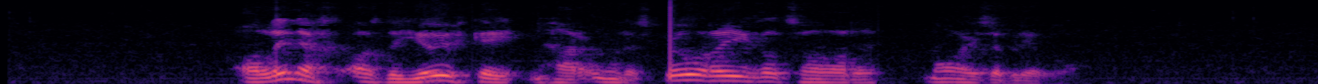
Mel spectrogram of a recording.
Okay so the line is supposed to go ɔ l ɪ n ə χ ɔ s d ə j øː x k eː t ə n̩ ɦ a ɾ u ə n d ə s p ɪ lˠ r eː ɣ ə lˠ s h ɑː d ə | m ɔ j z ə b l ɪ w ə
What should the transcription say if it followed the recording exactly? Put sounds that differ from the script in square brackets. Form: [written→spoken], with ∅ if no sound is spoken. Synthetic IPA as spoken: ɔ l ɪ n ə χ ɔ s d ə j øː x k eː t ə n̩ ɦ a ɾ u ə n d ə s p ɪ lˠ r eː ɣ ə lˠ s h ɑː d ə | m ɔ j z ə b l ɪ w ə

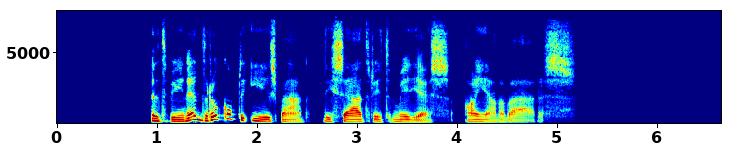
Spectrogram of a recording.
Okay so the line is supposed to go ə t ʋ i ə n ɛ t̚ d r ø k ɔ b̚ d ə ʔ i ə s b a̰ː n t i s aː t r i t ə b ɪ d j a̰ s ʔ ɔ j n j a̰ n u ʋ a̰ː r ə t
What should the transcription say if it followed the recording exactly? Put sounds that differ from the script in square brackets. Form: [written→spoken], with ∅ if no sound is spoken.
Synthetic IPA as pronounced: ə t ʋ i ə n ɛ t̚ d r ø k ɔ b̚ d ə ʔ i ə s b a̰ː n [t→d] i s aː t r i t ə [b→m] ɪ d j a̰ s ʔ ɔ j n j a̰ n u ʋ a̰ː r ə [t→s]

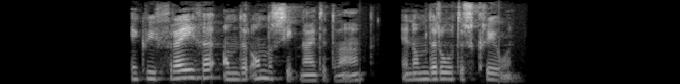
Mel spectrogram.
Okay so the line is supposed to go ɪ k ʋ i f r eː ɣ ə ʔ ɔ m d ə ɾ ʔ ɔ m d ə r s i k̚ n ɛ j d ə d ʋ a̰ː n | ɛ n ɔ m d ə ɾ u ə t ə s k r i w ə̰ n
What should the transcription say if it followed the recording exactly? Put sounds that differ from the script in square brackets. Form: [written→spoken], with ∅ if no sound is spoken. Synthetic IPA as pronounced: ɪ k ʋ i f r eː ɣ ə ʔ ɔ m d ə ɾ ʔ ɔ [m→n] d ə r s i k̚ n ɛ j [d→t] ə d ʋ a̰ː n | ɛ n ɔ m d ə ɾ u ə t ə s k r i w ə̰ n

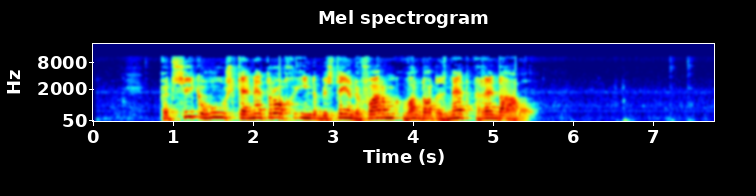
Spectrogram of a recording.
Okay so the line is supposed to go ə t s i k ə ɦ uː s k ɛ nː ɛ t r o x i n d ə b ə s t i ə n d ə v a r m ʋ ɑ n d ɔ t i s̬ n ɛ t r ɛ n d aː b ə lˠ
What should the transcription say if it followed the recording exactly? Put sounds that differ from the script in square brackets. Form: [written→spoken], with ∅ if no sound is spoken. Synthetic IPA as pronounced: ə t s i k ə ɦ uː s k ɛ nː ɛ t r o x i n d ə b ə s t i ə n d ə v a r m ʋ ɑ n d ɔ t [i→ɪ] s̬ n ɛ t r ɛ n d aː b ə lˠ

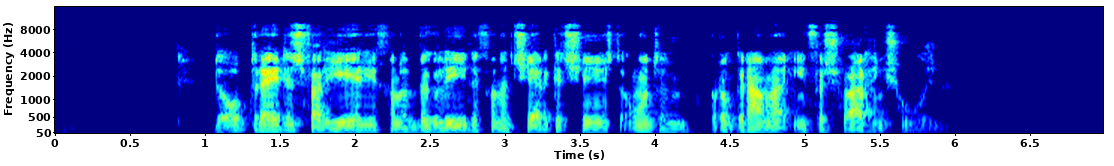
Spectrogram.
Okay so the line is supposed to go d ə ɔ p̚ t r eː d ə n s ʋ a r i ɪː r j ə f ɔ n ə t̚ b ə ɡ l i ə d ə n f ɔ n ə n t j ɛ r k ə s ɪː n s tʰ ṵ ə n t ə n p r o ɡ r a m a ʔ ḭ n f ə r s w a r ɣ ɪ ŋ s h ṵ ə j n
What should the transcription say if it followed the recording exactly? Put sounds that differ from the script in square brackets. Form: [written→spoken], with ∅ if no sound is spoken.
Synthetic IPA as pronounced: d ə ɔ p̚ t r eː d ə n s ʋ a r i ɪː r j ə f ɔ n ə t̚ b ə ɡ l i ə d ə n f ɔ n ə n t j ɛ r k ə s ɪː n s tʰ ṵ ə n t ə n p r o ɡ r a m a ʔ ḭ n f ə r s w a r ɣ ɪ ŋ s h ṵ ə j n

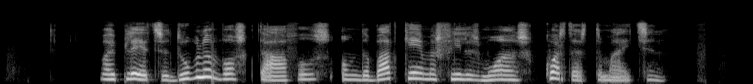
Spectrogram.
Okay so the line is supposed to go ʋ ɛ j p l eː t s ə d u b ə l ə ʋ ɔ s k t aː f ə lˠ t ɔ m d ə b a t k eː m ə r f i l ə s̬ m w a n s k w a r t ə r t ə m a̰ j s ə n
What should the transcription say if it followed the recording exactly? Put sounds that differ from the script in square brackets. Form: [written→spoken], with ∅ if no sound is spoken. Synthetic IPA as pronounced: ʋ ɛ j p l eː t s ə d u b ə l ə ʋ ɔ s k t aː f ə lˠ [t→s] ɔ m d ə b a t k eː m ə r f i l ə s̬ m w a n s k w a r t ə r t ə m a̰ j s ə n

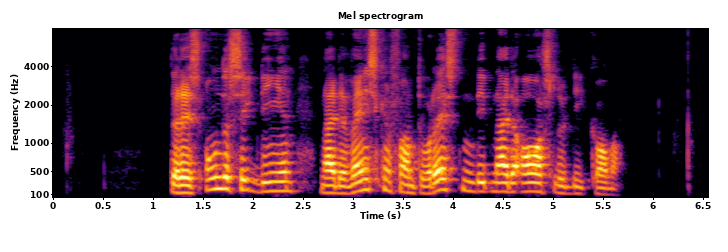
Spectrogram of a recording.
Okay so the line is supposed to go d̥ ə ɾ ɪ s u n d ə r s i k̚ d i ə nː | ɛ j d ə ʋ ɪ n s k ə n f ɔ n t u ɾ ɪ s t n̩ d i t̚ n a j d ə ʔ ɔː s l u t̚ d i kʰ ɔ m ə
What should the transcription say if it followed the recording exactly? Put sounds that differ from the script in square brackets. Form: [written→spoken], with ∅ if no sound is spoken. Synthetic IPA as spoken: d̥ ə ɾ ɪ s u n d ə r s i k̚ d i ə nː | ɛ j d ə ʋ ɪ n s k ə n f ɔ n t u ɾ ɪ s t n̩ d i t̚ n [a→ɛ] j d ə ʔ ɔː s l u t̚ d i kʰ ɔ m ə

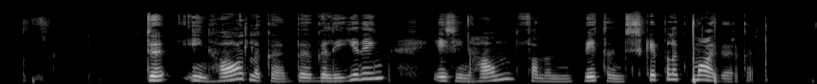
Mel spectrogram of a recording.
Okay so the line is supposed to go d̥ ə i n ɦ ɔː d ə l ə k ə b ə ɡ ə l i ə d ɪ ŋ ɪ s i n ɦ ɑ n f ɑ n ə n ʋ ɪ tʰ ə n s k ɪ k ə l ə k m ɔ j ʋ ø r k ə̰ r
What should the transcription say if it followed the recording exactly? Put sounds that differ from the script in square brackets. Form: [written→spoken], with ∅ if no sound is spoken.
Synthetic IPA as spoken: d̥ ə i n ɦ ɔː d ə l ə k ə b ə ɡ ə l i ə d ɪ ŋ ɪ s i n ɦ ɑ n f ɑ n ə n ʋ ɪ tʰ ə n s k ɪ [k→p] ə l ə k m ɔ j ʋ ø r k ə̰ r

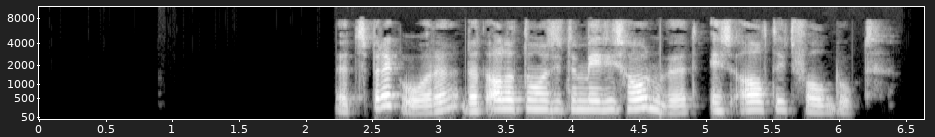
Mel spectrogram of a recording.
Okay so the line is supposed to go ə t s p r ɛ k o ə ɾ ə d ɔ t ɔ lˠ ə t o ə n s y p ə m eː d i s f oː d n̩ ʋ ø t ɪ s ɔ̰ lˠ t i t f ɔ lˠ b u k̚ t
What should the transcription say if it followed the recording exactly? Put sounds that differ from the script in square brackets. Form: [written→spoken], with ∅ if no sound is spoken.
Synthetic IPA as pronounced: ə t s p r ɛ k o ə ɾ ə d ɔ t ɔ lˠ ə t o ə n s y [p→t] ə m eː d i s [f→h] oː d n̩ ʋ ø t ɪ s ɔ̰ lˠ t i t f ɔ lˠ b u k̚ t

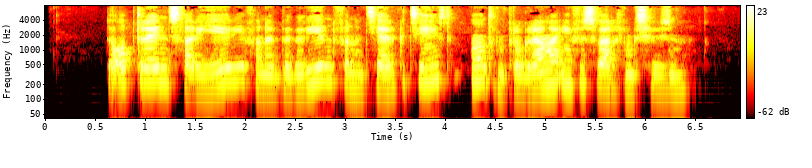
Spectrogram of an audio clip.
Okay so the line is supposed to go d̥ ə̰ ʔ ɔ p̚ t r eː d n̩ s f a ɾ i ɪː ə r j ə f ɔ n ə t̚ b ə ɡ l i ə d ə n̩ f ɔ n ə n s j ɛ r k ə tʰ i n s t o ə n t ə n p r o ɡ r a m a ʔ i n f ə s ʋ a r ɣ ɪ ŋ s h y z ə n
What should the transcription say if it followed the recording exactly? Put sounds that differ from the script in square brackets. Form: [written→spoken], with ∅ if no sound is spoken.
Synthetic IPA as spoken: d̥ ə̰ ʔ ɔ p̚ t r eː d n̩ s f a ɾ i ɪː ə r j ə f ɔ n ə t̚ b ə ɡ l i ə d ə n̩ f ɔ n ə n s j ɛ r k ə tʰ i n s t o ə n t ə n p r o ɡ r a m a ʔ i n f ə s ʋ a r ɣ ɪ ŋ s h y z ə n

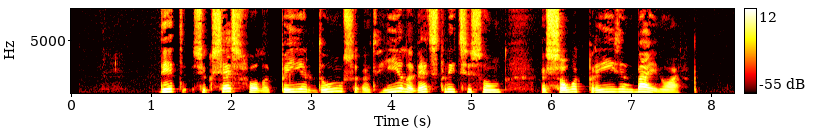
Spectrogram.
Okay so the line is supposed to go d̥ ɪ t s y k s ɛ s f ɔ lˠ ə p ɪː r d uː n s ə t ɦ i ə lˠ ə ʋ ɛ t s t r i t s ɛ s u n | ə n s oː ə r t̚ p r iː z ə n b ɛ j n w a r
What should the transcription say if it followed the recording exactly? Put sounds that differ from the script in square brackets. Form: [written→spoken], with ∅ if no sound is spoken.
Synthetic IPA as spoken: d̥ ɪ t s y k s ɛ s f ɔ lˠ ə p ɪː r d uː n s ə t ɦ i ə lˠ ə ʋ ɛ t s t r i t s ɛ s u n | ə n s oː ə r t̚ p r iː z ə n b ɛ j n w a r

